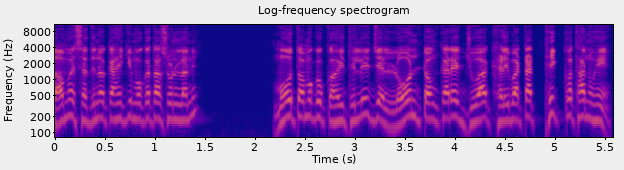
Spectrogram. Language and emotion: Odia, angry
